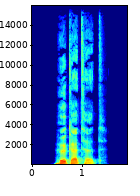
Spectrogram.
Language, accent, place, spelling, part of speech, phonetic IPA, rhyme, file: German, Germany, Berlin, hökertet, verb, [ˈhøːkɐtət], -øːkɐtət, De-hökertet.ogg
- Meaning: inflection of hökern: 1. second-person plural preterite 2. second-person plural subjunctive II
